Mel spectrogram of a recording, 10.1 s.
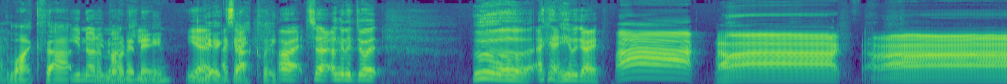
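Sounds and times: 
speech: 0.0 - 4.0, 4.7 - 10.0
person imitating a crow's caw: 6.2 - 10.0.

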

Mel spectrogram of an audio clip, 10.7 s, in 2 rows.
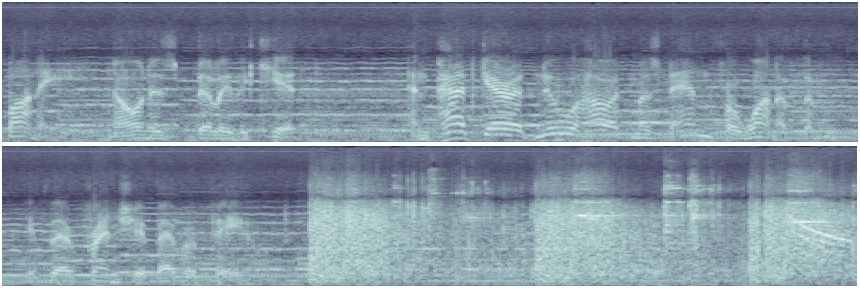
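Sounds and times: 
speech: 0.0 - 9.8
gunshots in a Western radio drama: 7.2 - 10.6.

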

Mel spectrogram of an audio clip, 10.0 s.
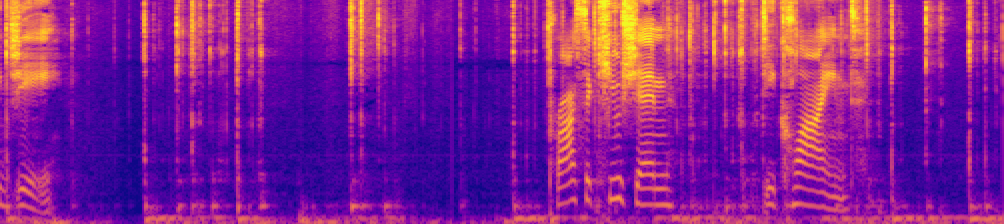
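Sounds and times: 
speech: 0.0 - 0.7, 5.6 - 6.9, 7.6 - 8.6
keyboard typing: 0.0 - 2.8, 3.5 - 4.0, 4.6 - 10.0.

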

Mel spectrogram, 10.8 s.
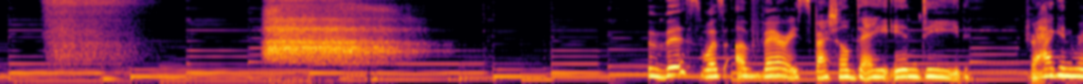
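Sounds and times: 
storyteller imitating a dragon's deep breath in and out: 0.4 - 1.6, 2.6 - 4.6
soft sustained music: 5.3 - 10.8
speech: 6.5 - 10.8.

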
